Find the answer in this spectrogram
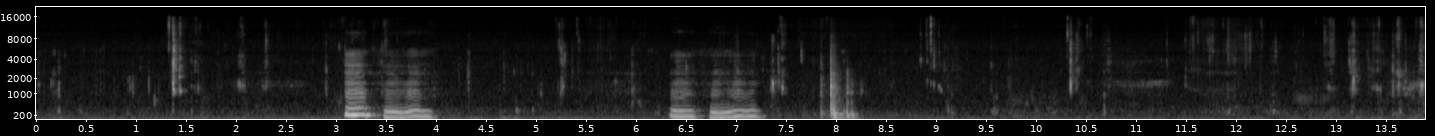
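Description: Close-miked chewing and biting of sauced chicken wings, with wet mouth clicks and smacks throughout. Twice the eater makes a short wordless hum with a wavering pitch, the loudest sounds here, and there is a dull thud about eight seconds in.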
